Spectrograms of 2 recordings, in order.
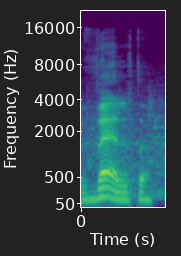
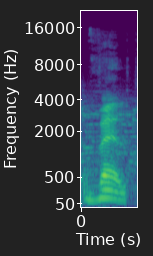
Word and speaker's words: Welt: per la parola world, sarebbe Welt, perché in tedesco la W si legge V, non W, non è Welt, sarebbe Welt.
